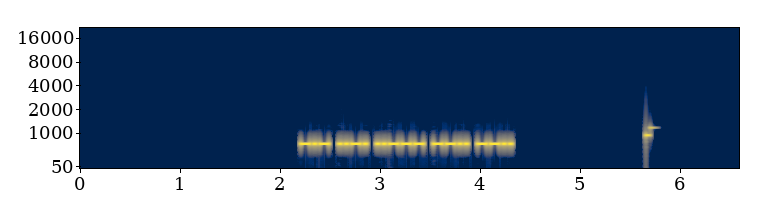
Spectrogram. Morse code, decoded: KF2ZZ

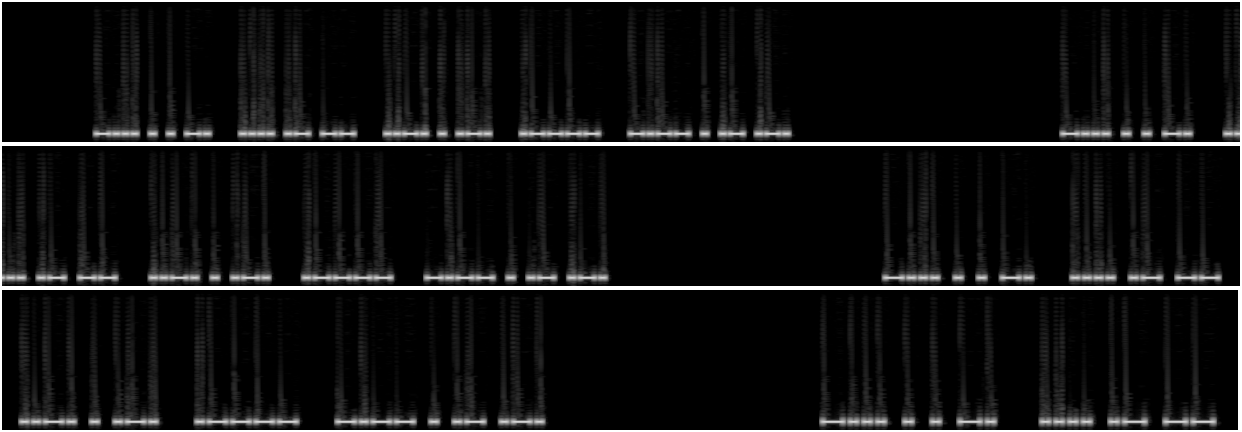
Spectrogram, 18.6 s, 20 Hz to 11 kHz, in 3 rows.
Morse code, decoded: BEEN HAM FER 1 YEAR BEEN HAM FER 1 YEAR BEEN HAM FER 1 YEAR BEEN HAM

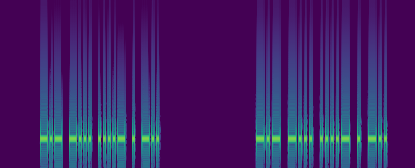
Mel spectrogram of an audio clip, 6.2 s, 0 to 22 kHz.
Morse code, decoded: KB4ED KB4ED

